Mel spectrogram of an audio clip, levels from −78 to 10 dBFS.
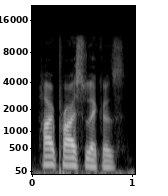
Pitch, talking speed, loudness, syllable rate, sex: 135 Hz, 175 wpm, -17 LUFS, 6.7 syllables/s, male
